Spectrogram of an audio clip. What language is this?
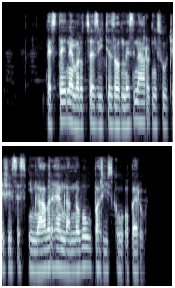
Czech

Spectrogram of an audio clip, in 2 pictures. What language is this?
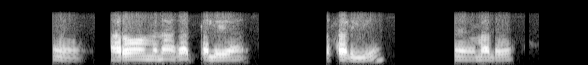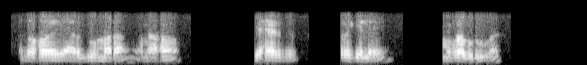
Santali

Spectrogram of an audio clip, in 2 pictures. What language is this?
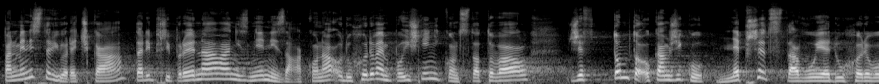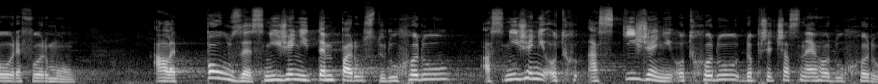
Czech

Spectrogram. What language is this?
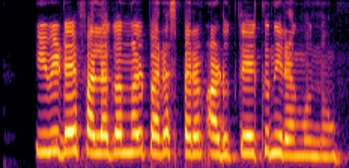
Malayalam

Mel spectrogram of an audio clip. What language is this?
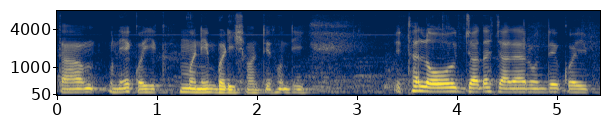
Dogri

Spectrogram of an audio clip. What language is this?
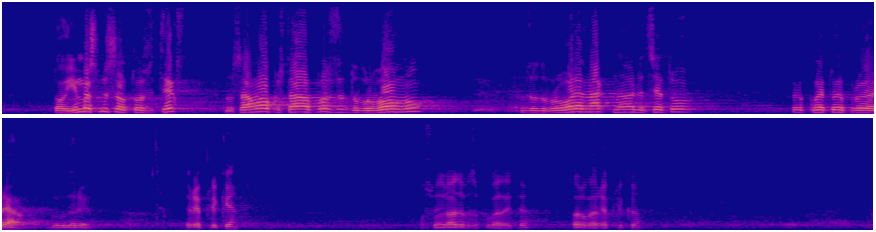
Bulgarian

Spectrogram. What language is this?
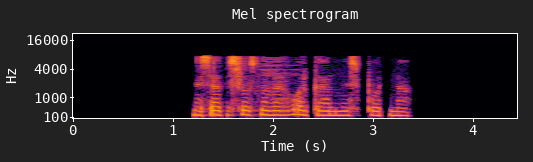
Czech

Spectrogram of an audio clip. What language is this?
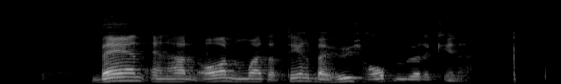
Western Frisian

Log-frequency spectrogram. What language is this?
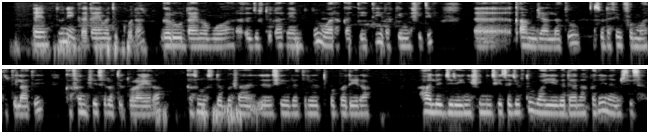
Oromo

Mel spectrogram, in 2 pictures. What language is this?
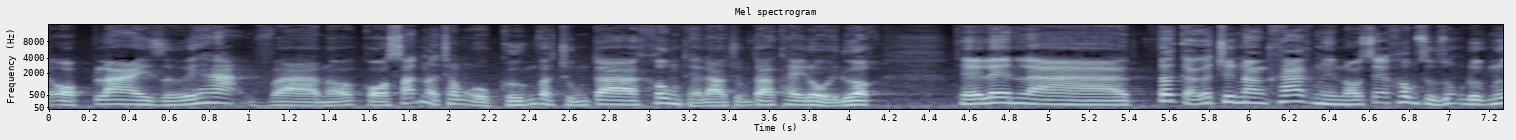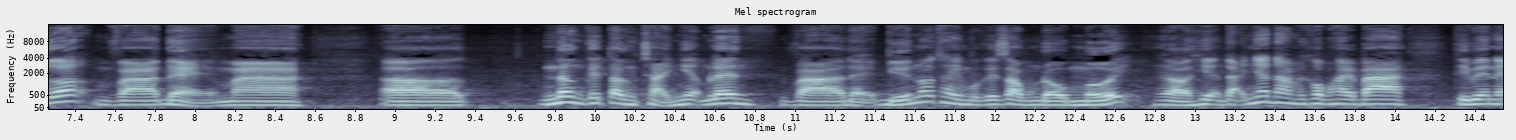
Vietnamese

